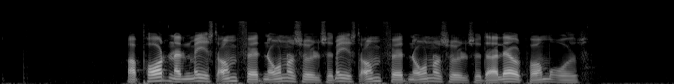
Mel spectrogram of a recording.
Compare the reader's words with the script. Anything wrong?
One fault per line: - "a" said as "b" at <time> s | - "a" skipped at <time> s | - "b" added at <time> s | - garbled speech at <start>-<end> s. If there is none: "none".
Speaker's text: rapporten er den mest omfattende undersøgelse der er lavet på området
- "mest omfattende undersøgelse" added at 3.3 s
